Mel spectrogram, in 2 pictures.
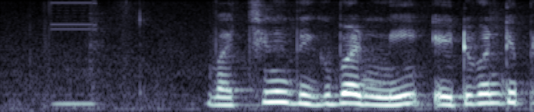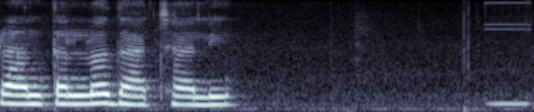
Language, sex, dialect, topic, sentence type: Telugu, female, Utterandhra, agriculture, question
